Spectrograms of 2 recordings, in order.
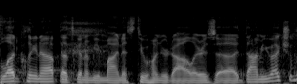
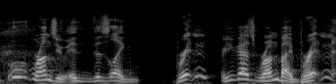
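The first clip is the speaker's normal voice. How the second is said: clueless comic; 10 semitones higher, 4 dB louder than usual. Retold or imitated. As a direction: play him baffled and dopey. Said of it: "He goes".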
